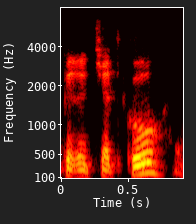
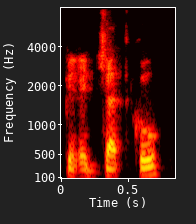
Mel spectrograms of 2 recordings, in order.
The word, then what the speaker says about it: Peretjatko: So um so my name is Perkco or Perkco as you as you said because it is a French pronunciation and it is a Ukrainian one but I'm French and the French pronunciation is the official one.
